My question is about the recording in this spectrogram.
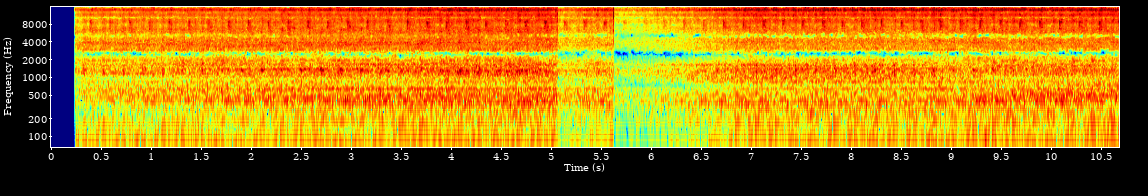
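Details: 2012 Ford F-150 5.0 V8 at idle: fast, fairly even ticking knock about four per second over the exhaust; engine knock of unknown origin.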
